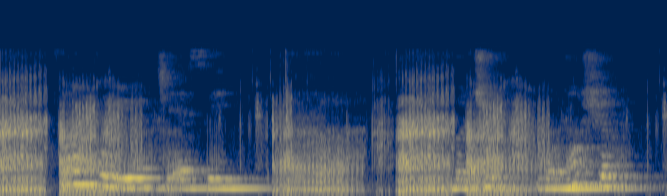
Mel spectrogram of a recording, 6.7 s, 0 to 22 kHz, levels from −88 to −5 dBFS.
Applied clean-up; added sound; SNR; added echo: none; Growling; 3 dB; reverberation time 0.9 s.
